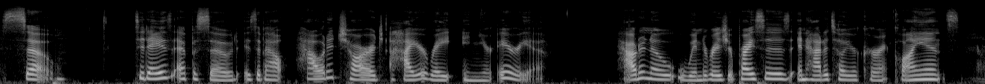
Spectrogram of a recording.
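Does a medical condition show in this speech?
No.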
